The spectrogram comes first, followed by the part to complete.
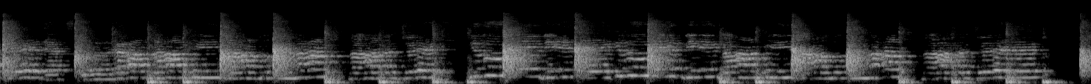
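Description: A woman singing while keeping a steady rhythm of about two strikes a second with hand claps and hard-soled shoe stamps on a hollow wooden tarima platform.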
